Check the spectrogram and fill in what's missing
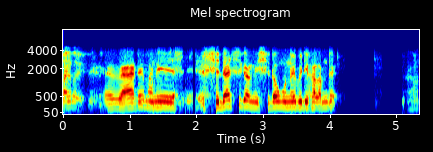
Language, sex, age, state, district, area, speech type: Bodo, male, 60+, Assam, Kokrajhar, urban, conversation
